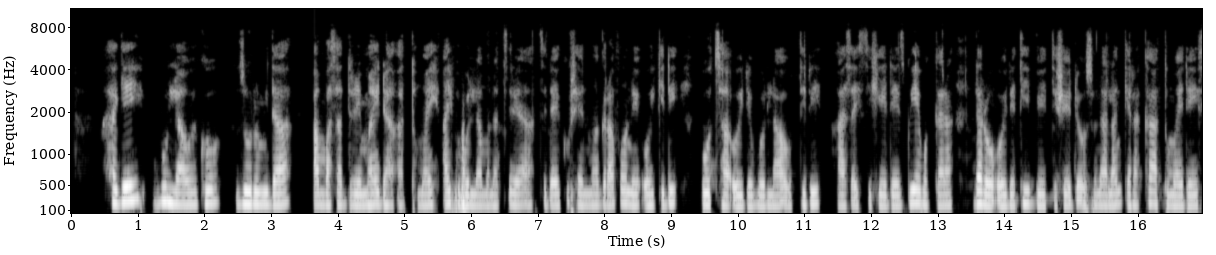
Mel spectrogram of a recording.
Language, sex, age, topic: Gamo, female, 18-24, government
